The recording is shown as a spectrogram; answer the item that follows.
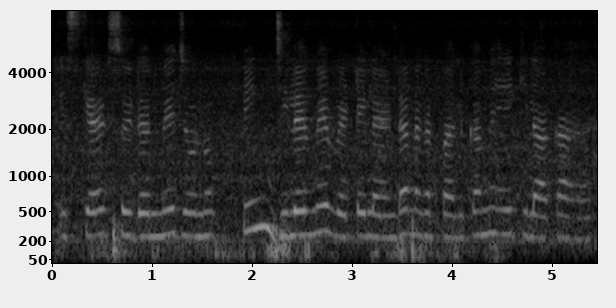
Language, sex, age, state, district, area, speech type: Hindi, female, 45-60, Uttar Pradesh, Ayodhya, rural, read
